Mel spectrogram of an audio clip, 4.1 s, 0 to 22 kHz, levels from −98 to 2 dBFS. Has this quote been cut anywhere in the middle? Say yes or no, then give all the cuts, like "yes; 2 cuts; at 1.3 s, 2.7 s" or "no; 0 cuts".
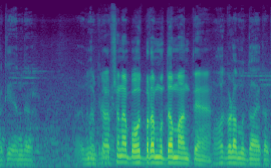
no; 0 cuts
